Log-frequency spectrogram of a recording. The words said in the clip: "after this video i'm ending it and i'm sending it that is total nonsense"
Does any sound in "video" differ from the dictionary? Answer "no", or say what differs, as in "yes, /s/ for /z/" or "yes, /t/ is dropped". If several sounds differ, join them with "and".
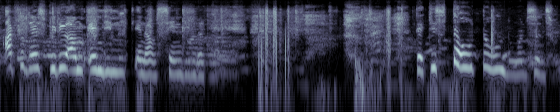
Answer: yes, /b/ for /v/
